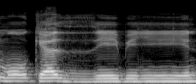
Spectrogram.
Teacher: huruf zal kecil, yaitu ujung lidah kita menempel dengan gigi seri atas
